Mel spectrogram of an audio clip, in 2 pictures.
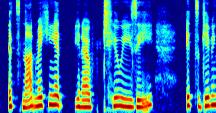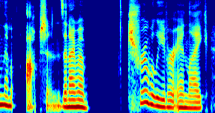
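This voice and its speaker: A woman's voice: medium pitch, darkish tone, no echo, studio quality. A woman who works as an educator, talking as a podcast guest in an earnest, emphatic way and often checking in with "right?". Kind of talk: podcast conversation.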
